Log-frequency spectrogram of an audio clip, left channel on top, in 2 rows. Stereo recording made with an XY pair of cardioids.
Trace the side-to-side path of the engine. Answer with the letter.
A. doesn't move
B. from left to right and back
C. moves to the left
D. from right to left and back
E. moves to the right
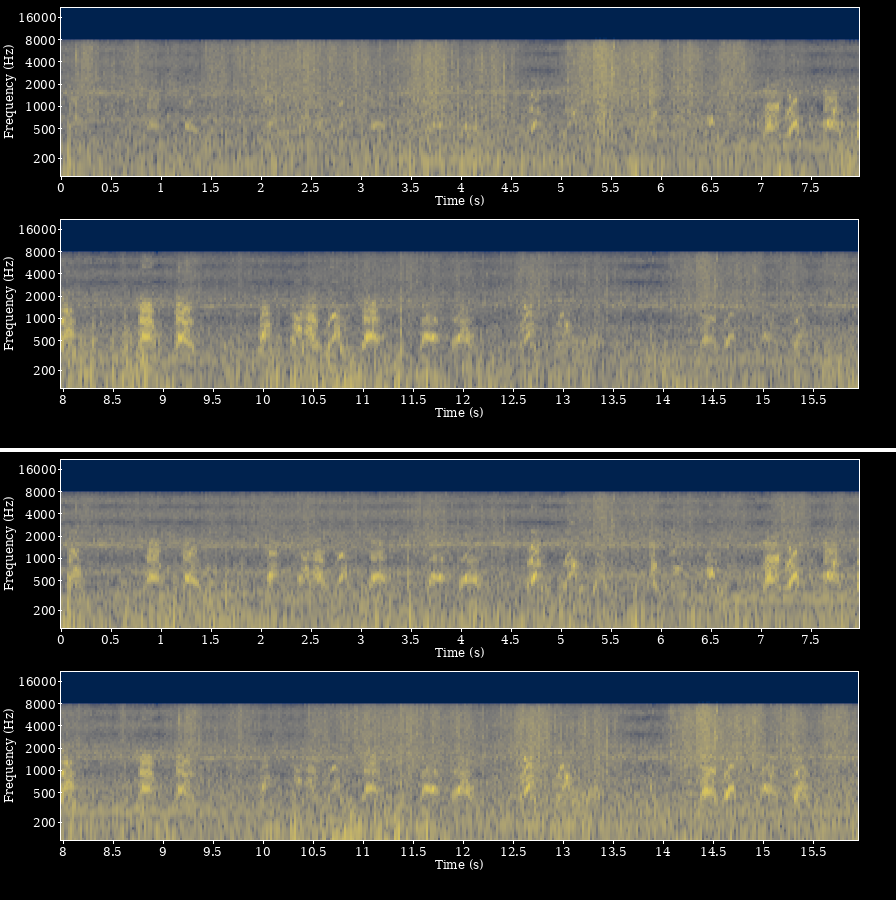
A.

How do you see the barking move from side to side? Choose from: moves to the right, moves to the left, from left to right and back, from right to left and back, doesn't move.
from right to left and back.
